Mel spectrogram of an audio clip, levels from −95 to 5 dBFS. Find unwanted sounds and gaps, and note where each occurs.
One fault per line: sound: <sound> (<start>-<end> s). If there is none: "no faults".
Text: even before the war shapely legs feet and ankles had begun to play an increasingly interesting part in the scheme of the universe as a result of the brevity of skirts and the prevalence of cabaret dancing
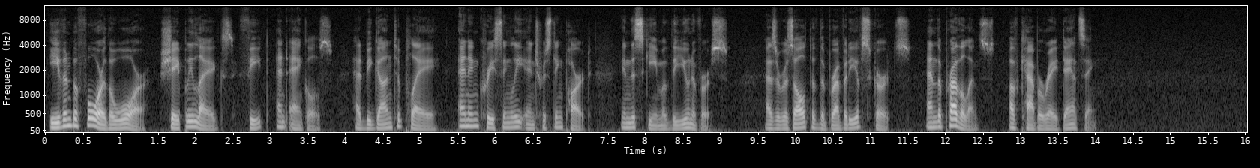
no faults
